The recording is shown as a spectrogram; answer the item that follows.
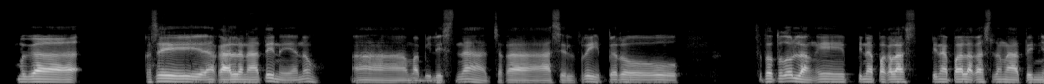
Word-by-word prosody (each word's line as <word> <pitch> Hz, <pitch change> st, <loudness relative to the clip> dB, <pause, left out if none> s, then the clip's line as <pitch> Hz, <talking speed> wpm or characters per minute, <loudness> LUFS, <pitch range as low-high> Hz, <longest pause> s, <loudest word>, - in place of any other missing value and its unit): Kumbaga, 120 Hz, -2 st, +4 dB, 0.7 s
kasi 120 Hz, +6 st, -2 dB, 0.4 s
akala 115 Hz, +1 st, +4 dB
natin, 115 Hz, +4 st, 0 dB
eh, 105 Hz, 0 st, -5 dB
ano, 125 Hz, -4 st, -8 dB, 0.3 s
ah, 95 Hz, -2 st, -4 dB
mabilis 95 Hz, +2 st, -7 dB
na, 120 Hz, -7 st, -2 dB
'tsaka 95 Hz, -2 st, -1 dB
hassle 95 Hz, 0 st, -6 dB
free 125 Hz, -1 st, -3 dB
pero 110 Hz, -2 st, -2 dB, 0.7 s
sa -, -, -18 dB
totoo 135 Hz, +2 st, 0 dB
lang, 120 Hz, -3 st, +2 dB
eh, 120 Hz, -1 st, -2 dB
pinapakalas 120 Hz, -1 st, +1 dB, 0.2 s
pinapalakas 120 Hz, -1 st, +1 dB
lang 120 Hz, -, -4 dB
natin 110 Hz, 0 st, -2 dB
115 Hz, 120 wpm, -23 LUFS, 105-120 Hz, 0.7 s, Kumbaga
